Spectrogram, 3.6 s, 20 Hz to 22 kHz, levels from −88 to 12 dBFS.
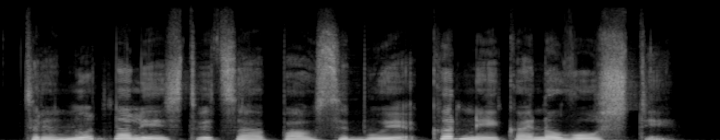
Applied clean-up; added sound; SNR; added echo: neural mask model DeepFilterNet 3.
